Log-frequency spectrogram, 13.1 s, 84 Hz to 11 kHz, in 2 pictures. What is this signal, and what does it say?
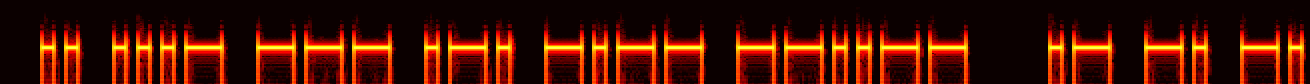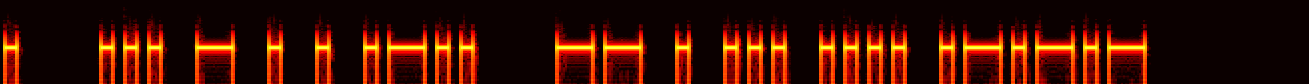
Morse code, heard as a keyed tone, about 20 wpm, 700 Hz. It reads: IVORY, AND STEEL MESH.
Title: A Sound Of Thunder 20wpm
